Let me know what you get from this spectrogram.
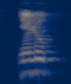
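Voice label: "jeluk", Malay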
